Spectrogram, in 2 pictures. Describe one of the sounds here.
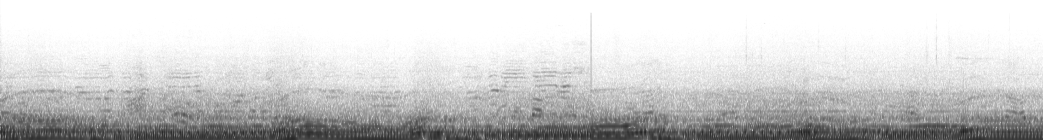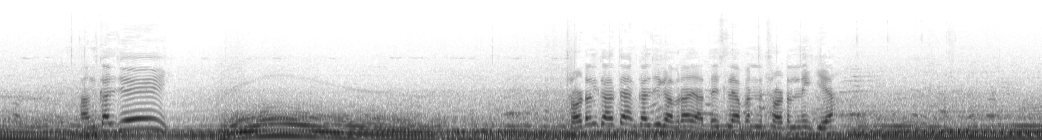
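A motorcycle engine rumbles and revs at low speed throughout.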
